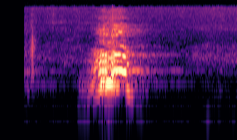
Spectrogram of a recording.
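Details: Giant Schnauzer jumping into a car boot gives a single short bark, a rough mid-pitched burst with layered tones, clean and isolated against a quiet background.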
